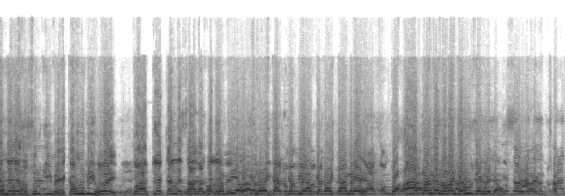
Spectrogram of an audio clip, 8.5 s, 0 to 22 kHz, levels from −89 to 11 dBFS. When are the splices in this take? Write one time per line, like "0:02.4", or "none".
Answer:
none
